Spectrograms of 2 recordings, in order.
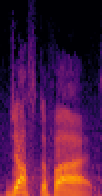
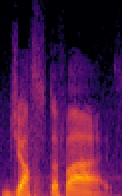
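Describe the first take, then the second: The two takes are said the same way.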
